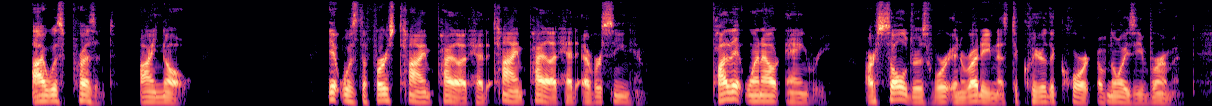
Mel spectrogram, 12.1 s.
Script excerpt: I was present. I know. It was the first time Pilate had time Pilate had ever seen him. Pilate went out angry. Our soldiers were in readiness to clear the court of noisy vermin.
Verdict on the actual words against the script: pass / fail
pass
